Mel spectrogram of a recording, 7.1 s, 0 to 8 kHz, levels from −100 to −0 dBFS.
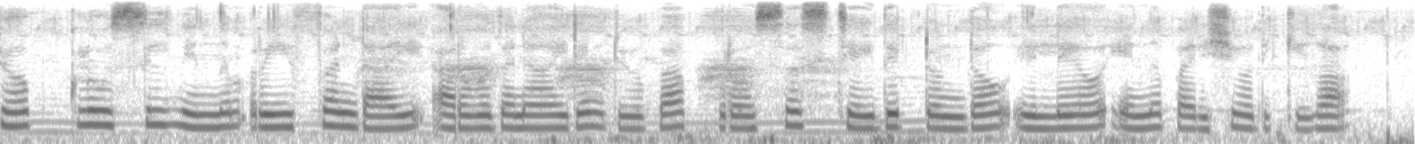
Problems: background sounds at intervals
